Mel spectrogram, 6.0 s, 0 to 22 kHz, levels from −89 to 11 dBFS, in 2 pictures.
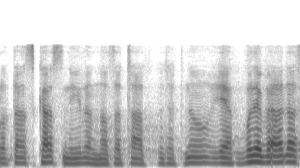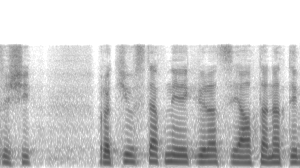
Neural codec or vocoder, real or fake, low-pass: codec, 16 kHz in and 24 kHz out, 0.4 kbps, LongCat-Audio-Codec, two codebook decoder; fake; 7.2 kHz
